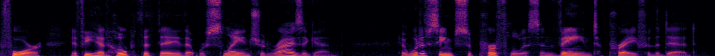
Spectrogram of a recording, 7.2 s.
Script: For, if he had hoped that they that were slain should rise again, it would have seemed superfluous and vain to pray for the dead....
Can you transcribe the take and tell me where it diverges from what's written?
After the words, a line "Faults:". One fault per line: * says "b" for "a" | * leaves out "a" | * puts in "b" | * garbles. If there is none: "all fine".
For, if he had hoped that they that were slain should rise again, it would have seemed superfluous and vain to pray for the dead....
Faults:
all fine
